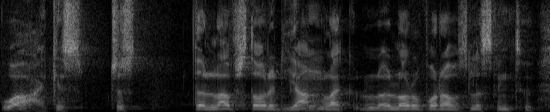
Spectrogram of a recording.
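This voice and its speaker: This man speaks with a South African accent. His pitch sits in the medium range. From South Africa, Cape Town. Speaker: musician and producer. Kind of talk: interview. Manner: halting, many fillers.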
